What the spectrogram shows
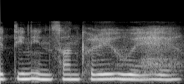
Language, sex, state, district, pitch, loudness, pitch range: Hindi, female, Arunachal Pradesh, Papum Pare, 235 Hz, -12 LUFS, 230-240 Hz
